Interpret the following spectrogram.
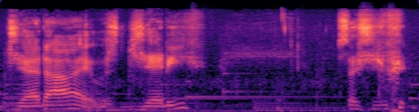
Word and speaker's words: Jedi: And I'm like, "The Order of the Jetty?" I said, "Honey, it's Jedi."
